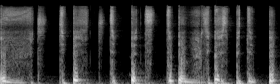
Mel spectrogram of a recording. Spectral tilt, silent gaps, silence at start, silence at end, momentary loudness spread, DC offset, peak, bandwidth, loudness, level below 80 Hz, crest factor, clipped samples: -4.5 dB/octave; none; 0 s; 0 s; 7 LU; under 0.1%; 0 dBFS; 17.5 kHz; -16 LUFS; -26 dBFS; 16 dB; under 0.1%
